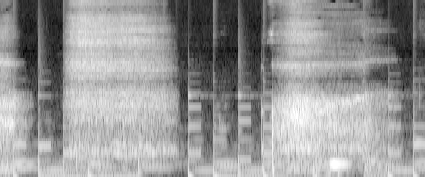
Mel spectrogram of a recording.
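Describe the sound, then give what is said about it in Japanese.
Deep breathing from a nervous person steadying themselves, two long, breathy inhale-exhale passes with a short pause between, fairly loud over soft music underneath. “深呼吸して。”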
